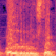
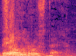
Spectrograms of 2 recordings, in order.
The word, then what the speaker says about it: Old Rooster: Bueno, All Rooster, creo que lo he dicho bien, ¿no? – Sí, así es. – A ver, acercad bien al micro, ¿eh? – All Rooster.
